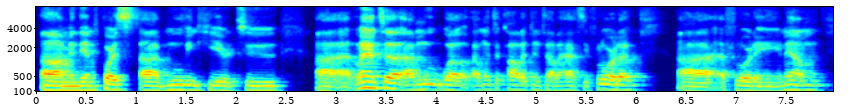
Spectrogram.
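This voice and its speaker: A man's voice: medium pitch, steady tone, a little fast, darkish tone, roomy sound. A man speaking as a panelist in an online discussion, talking hesitantly with many fillers. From United States. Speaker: panelist, business chamber leader.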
